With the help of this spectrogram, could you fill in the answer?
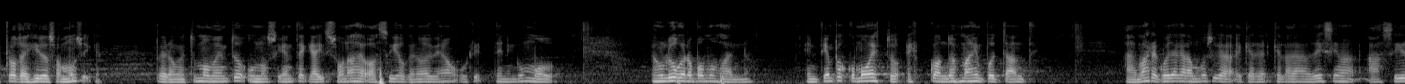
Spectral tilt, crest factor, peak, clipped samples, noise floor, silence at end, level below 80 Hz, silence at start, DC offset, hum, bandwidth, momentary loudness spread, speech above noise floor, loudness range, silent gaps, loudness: -7 dB/octave; 20 dB; -4 dBFS; under 0.1%; -53 dBFS; 0 s; -48 dBFS; 0 s; under 0.1%; none; 8 kHz; 12 LU; 30 dB; 3 LU; none; -24 LUFS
